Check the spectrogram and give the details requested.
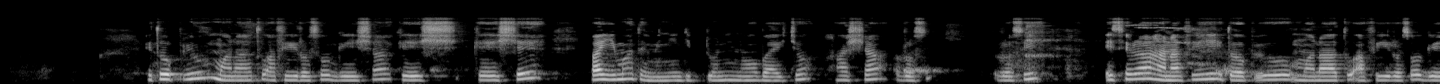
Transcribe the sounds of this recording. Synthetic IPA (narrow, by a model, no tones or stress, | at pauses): ʔɪt̪oːpʼːɪjuːmɐɾaːt̪ʊɐfiɾɔsɔɡeːʃːɐ | ke̞ːʃːeː | fɐjːɪmat̪ɛmɪniɡɪd̪ːɔnɪnoːbɐjt͡ʃːɔhɐʃːɐ | ɾɔsɪ | ɪsɪɾɐɦɐnɐfɪːt̪oːpʼːɪjuːmɐɾaːt̪ʊɐfiɾɔsɔɡeː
